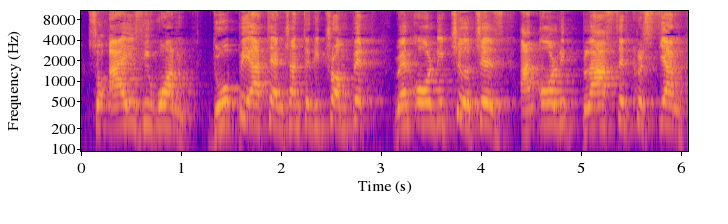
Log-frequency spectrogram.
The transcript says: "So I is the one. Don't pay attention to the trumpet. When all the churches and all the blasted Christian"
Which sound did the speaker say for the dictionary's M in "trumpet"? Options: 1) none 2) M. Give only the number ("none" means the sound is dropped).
2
